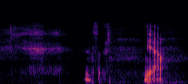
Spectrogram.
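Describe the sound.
Coughing from a woman whose nasty cough comes with a seasonal change: a few harsh, breathy bursts follow a stretch of talk.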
